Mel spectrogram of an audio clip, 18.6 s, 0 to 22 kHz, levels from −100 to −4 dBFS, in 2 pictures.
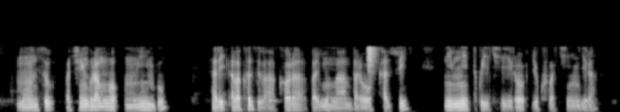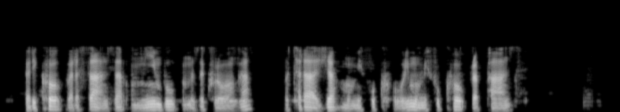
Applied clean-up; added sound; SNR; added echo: classical method Wiener filter.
